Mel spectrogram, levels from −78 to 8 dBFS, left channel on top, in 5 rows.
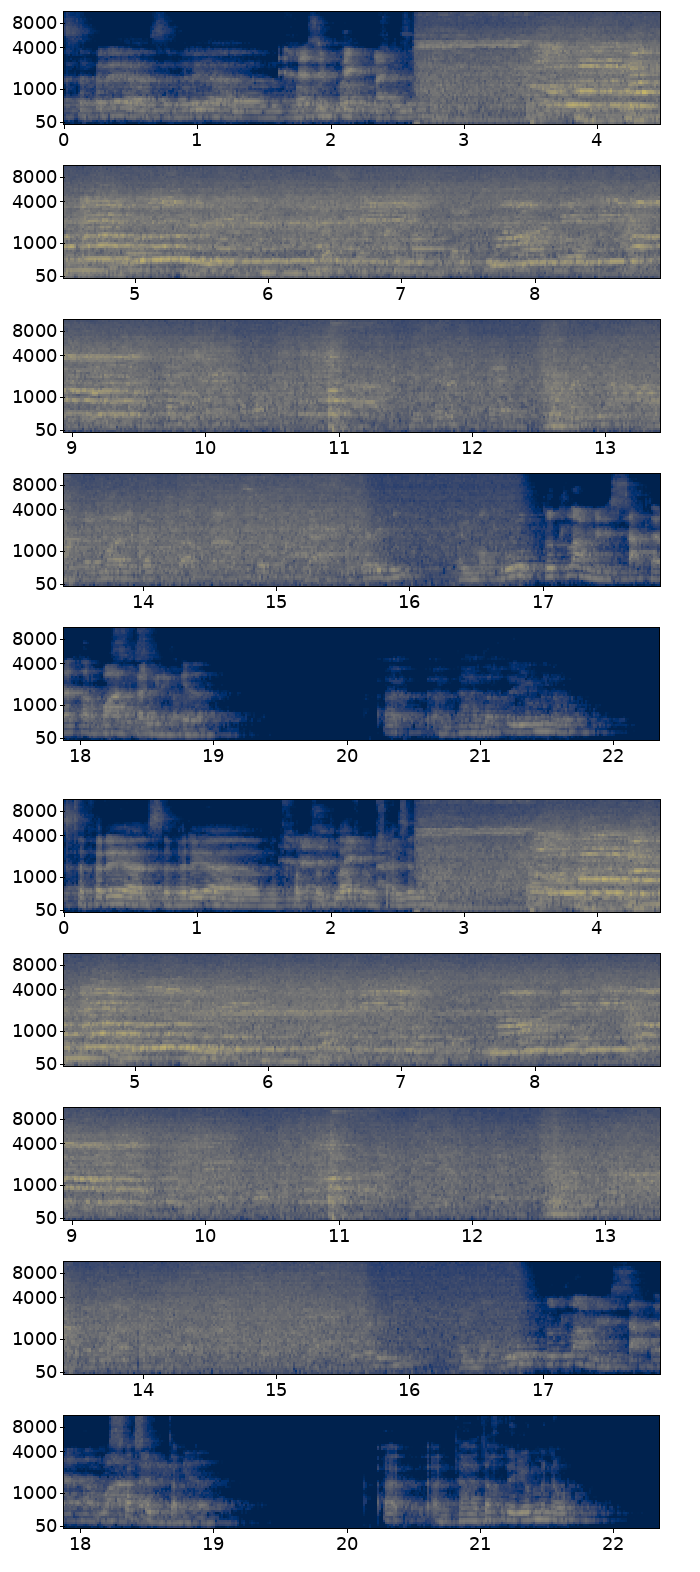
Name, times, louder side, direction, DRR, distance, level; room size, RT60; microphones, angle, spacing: voice 1, 0.0-3.1 3.5-4.7 5.4-5.8 18.1-18.8 20.3-21.6, right 4 dB, 70° right, 6 dB, 0.3 m, -34 dB
voice 2, 1.6-2.5 4.9-5.7 6.3-10.7 11.0-16.0 16.3-18.9, left 4 dB, 85° left, 5 dB, 0.4 m, -35 dB
sound 1, 2.6-16.8, left 1 dB, 25° left, 0.6 m, -23 dB
2.6 x 2.1 x 2.7 m, 0.81 s
head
